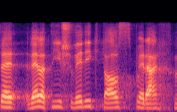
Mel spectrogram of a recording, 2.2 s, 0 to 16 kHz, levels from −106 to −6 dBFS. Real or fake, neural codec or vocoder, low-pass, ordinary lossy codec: fake; codec, 16 kHz, 0.8 kbps, ZipCodec; 7.2 kHz; none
